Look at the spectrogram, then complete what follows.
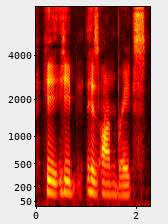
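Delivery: usual speaking voice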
